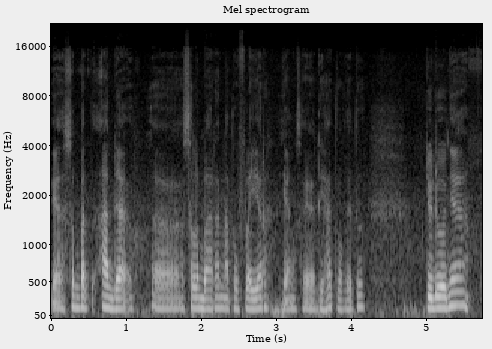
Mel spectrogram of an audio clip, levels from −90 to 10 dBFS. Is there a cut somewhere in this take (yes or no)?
no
